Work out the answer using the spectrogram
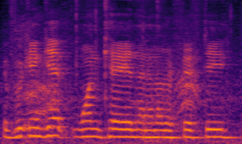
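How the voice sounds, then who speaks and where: A man's voice: on the high side, flat delivery, quick pace, over music. A young man hosting a game stream in casual chat, with a downbeat, self-deprecating manner. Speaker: live streamer, host. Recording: noisy room, typing in background.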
